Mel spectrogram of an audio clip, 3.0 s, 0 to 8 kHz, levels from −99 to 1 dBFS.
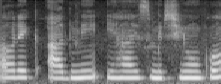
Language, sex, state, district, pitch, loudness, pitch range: Hindi, female, Chhattisgarh, Balrampur, 235 Hz, -14 LUFS, 235-245 Hz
